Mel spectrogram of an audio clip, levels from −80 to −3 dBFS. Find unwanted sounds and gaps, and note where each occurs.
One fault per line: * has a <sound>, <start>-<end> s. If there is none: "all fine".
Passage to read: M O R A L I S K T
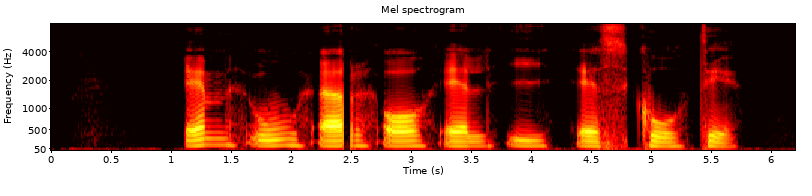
* has a dropout, 2.4-2.5 s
